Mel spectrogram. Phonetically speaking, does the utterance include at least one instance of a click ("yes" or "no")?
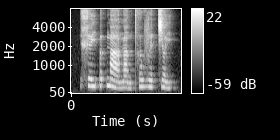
no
